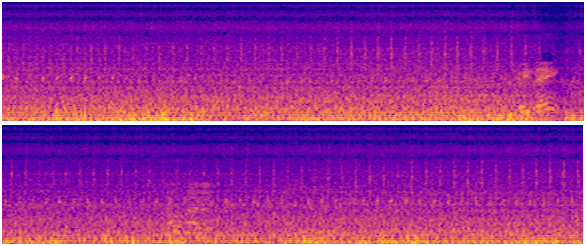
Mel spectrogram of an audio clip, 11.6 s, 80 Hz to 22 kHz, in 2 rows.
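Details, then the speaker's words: 2001 Oldsmobile Bravada (Copart purchase) idling with blinking check-engine light, deep uneven lower-end knock, oil burning off and smoking under hood; metal-on-metal squeak, owners fear it's about to lock up and need a motor. "engine light is blinking. I'm pretty sure it's not supposed to blink unless something's like really wrong. That sounds awful."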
